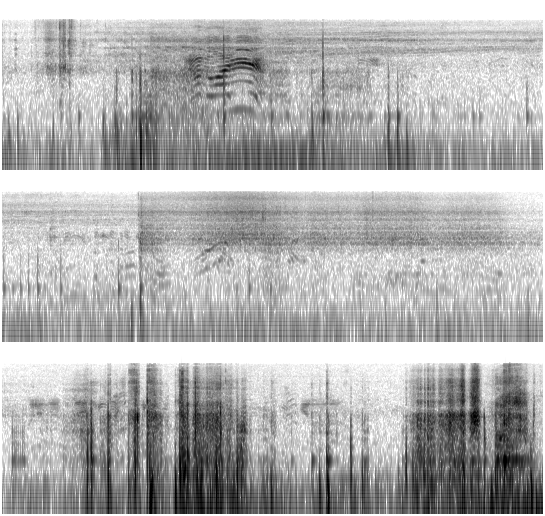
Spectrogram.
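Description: Water splashing and hissing as a zipline rider's body skims across the surface of a river, an even spray sound for a few seconds in the middle. A wavering voice cry comes about two seconds in, and loud rustling and knocks fill the last few seconds.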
